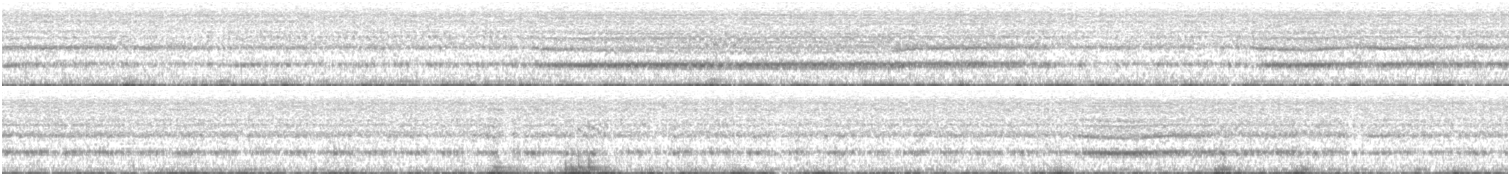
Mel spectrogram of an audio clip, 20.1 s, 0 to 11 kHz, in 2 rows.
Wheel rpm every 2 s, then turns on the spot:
220, 230, 220, 220, 230, 230, 230, 240, 230, 230.
none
